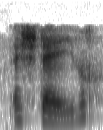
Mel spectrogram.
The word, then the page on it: e Steiwer: Bas-Rhin; Herrlisheim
